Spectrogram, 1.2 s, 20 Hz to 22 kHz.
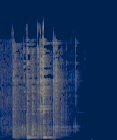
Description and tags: One of almost 300 sounds from the FREE Breaking Glass Sound Library.
Check the video from the recording session:
broken, debris, smashing, smash, glass, shatter, breaking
